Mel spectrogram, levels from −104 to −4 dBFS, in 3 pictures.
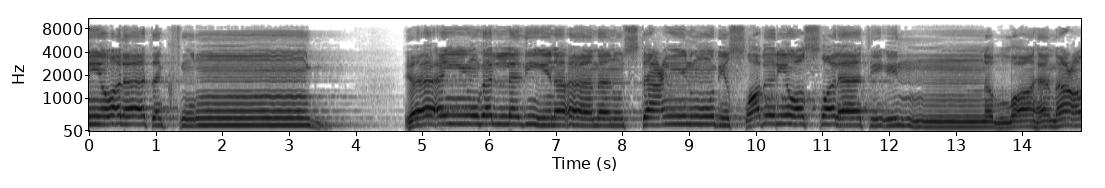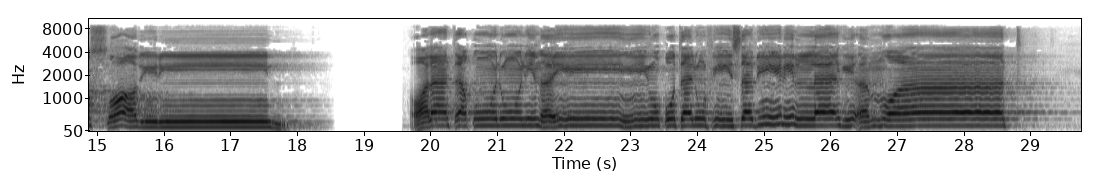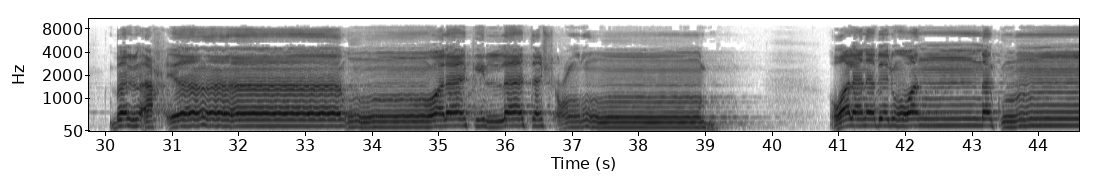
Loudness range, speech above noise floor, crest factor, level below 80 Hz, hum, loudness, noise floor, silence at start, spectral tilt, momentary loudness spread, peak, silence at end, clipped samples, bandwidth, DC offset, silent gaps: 5 LU; 48 dB; 14 dB; -68 dBFS; none; -15 LUFS; -64 dBFS; 0 s; -4 dB/octave; 7 LU; -2 dBFS; 0 s; under 0.1%; 9.2 kHz; under 0.1%; 18.56-19.56 s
